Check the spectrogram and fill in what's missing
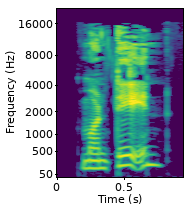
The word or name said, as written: mondæn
